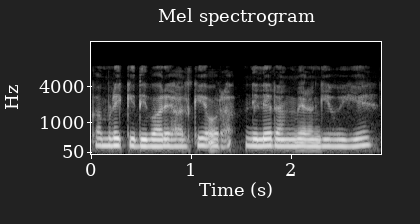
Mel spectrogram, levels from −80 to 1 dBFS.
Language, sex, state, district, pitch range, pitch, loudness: Hindi, female, Arunachal Pradesh, Lower Dibang Valley, 185-195 Hz, 185 Hz, -14 LUFS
